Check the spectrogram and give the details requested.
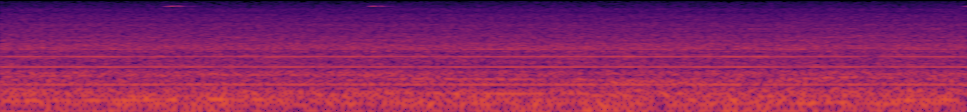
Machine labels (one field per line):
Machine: fan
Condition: normal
